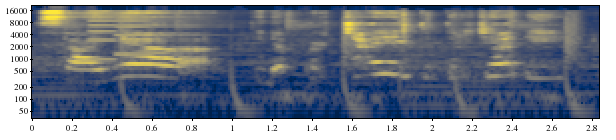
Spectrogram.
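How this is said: It is said in a surprised, shocked tone.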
